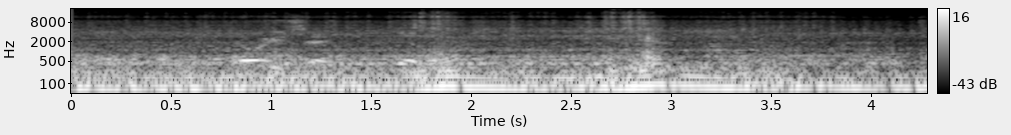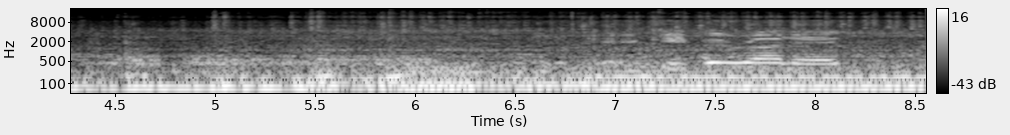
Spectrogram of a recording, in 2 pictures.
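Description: A restored Jaguar E-Type 2+2 engine runs loudly up close, a dense rumbling idle that swells with blips of revving, while people talk over it.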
